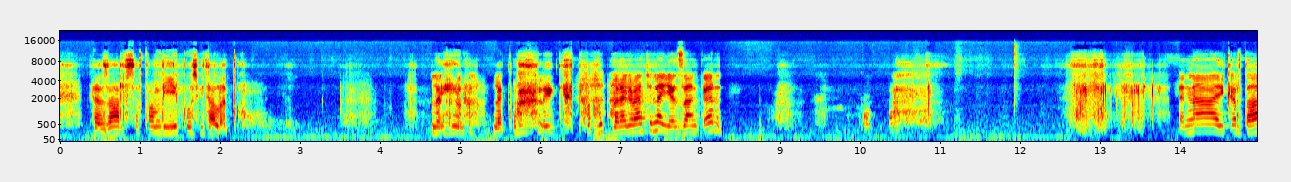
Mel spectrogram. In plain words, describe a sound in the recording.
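Young women talk and laugh close by with animation.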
